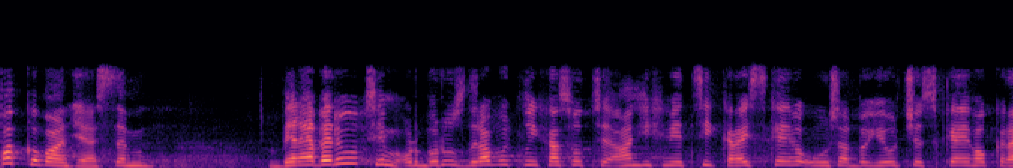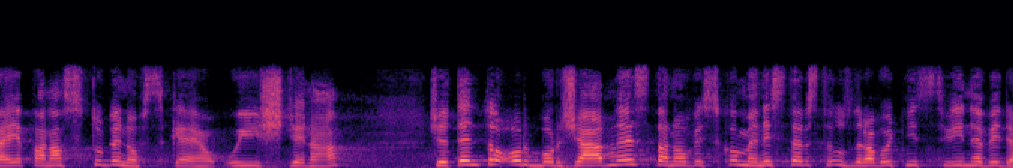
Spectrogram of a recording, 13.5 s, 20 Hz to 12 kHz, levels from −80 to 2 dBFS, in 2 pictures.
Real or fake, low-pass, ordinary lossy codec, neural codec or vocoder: fake; 7.2 kHz; Opus, 64 kbps; codec, 16 kHz, 0.8 kbps, ZipCodec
